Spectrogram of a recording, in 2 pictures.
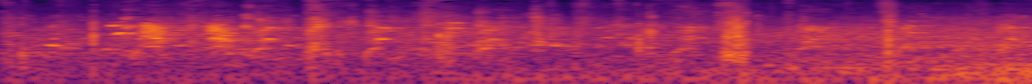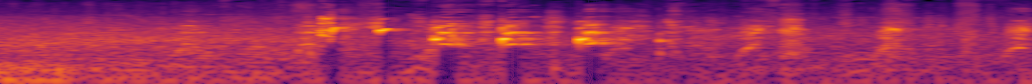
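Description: Puppies whining and yipping as they crowd around and mouth a person's hand, with a louder run of short yips about seven seconds in.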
